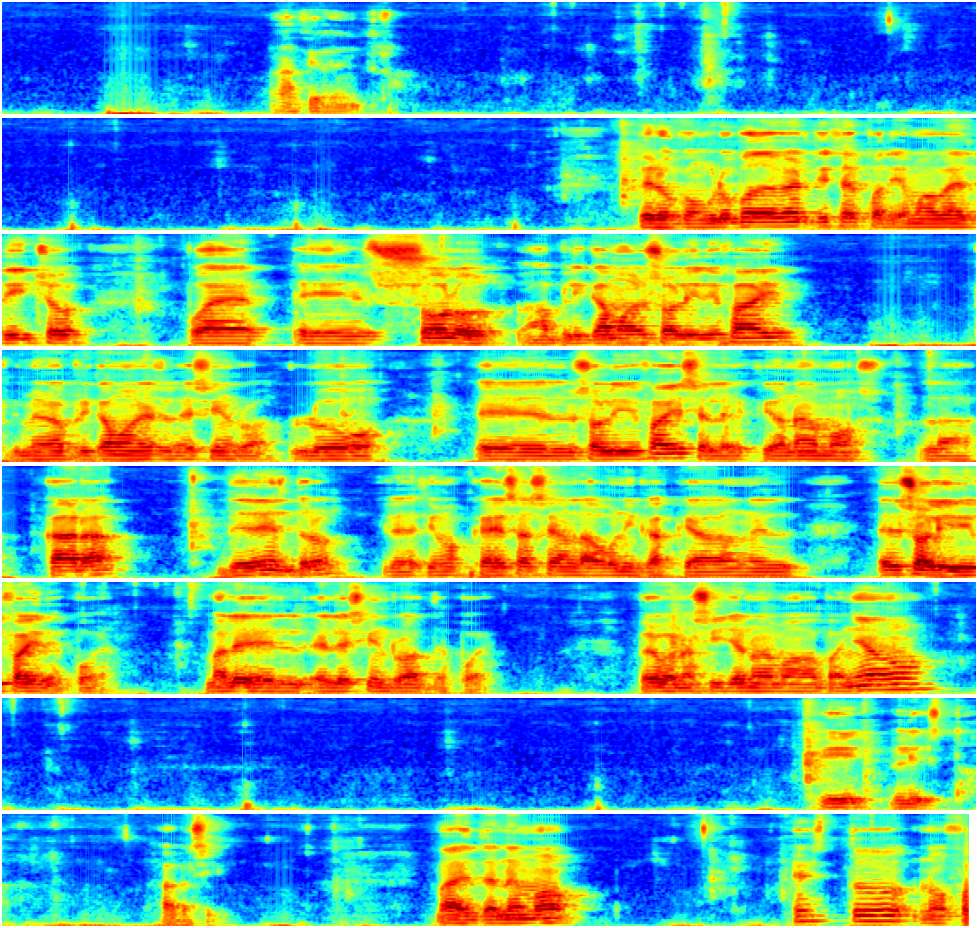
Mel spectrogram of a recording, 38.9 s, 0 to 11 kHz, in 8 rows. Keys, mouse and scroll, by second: 0.0-2.1 middle drag, 1.0 g, 2.1 click, 2.8 right click, 3.3 alt+shift+right click, 3.7-5.4 middle drag, 4.5 g, 5.4 click, 5.5-6.5 middle drag, 6.0 g, 6.5 click, 6.6-7.6 middle drag, 7.1 g, 7.6 click, 7.8-11.4 ctrl+middle drag, 11.4 right click, 11.7 shift+right click, 12.0-13.5 middle drag, 12.8 g, 13.5 click, 13.6-14.9 middle drag, 14.4 g, 14.9 click, 15.2-18.7 ctrl+middle drag, 18.7 right click, 19.0 shift+right click, 19.4-24.8 middle drag, 21.2 g, 22.0 click, 22.6 g, 23.5 click, 24.8-25.4 shift+right drag, 25.4-26.8 middle drag, 25.8 g, 26.8 click, 27.0-29.1 middle drag, 29.1 right click, 29.4 shift+right click, 29.6-30.6 middle drag, 30.0 g, 30.6 click, 30.7-32.4 middle drag, 31.5 g, 32.4 click, 32.6-33.5 middle drag, 33.5 Tab, 34.1 a, 34.5 middle click, 37.5-38.5 shift+middle drag, 38.5 right click.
